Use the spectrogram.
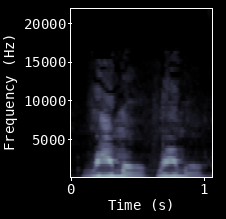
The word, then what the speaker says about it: Remer: I think that's how you say his name. Remer, yes.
